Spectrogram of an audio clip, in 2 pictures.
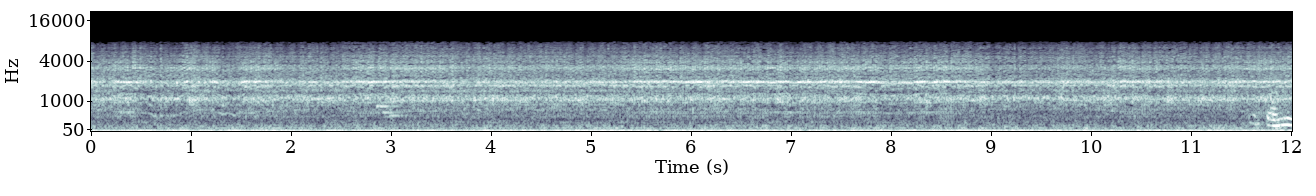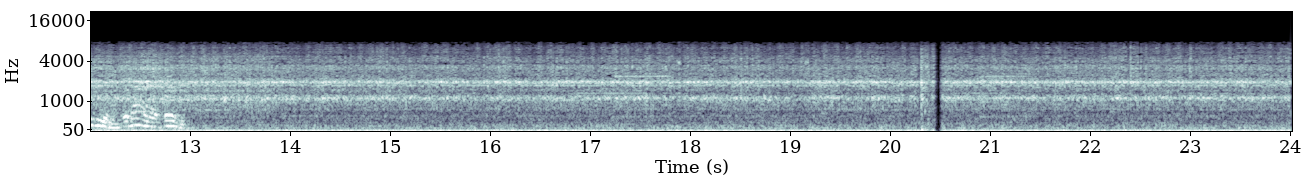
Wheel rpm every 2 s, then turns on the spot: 90, 100, 90, 90, 100, 90, 100, 100, 100, 100, 100, 100.
none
